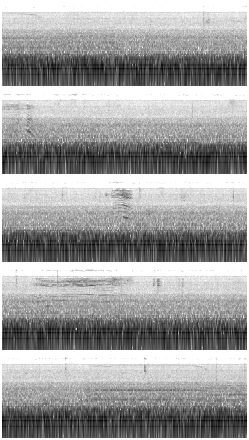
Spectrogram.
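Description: A jet airliner's engines roar steadily from inside the cabin.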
